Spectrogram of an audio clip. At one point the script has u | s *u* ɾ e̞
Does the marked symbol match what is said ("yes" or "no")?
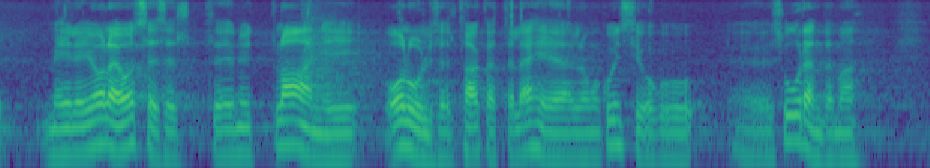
no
